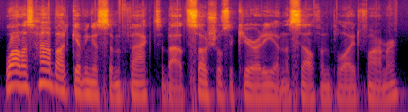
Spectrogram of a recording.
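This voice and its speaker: Lively low-voiced male radio host. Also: fast talker. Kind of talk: scripted radio program hosting, 1960s.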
